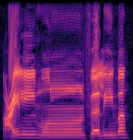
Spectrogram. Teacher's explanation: تنوین ہے، اور تنوین کے بعد یہاں پہ فا ہے، تو یہاں بھی اخفاء ہوگا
